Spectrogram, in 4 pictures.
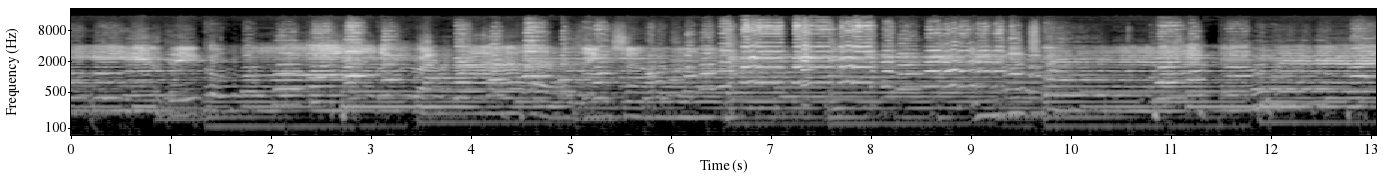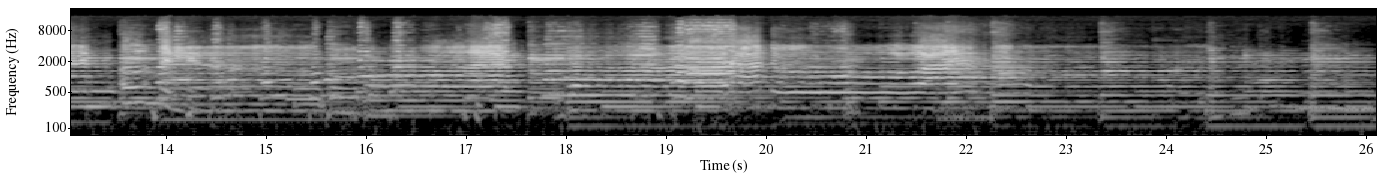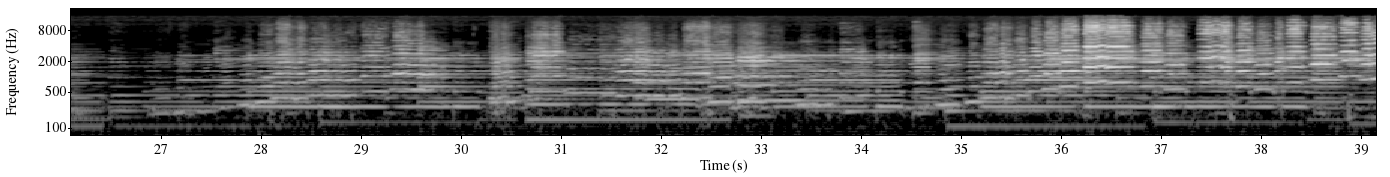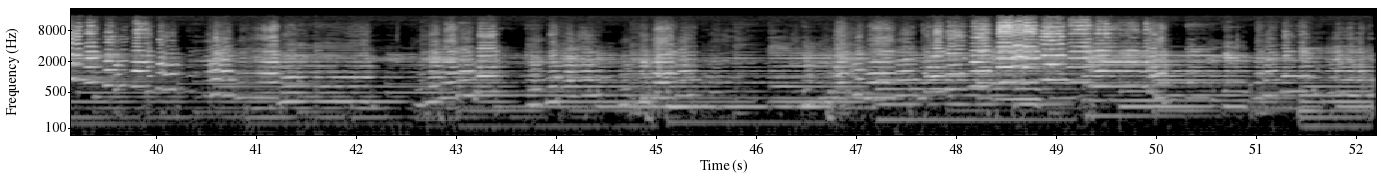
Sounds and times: Harmonica: 0.0 - 52.2.

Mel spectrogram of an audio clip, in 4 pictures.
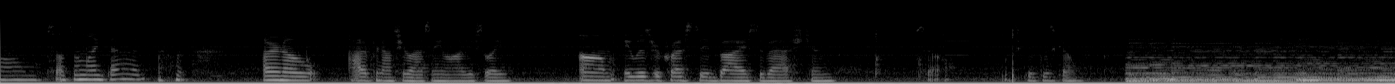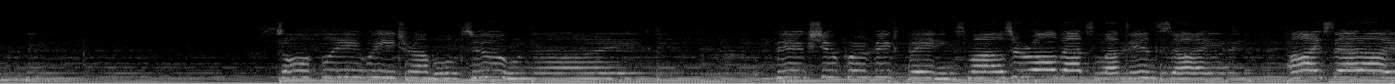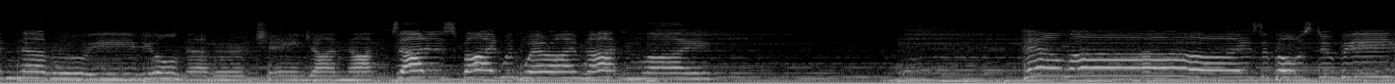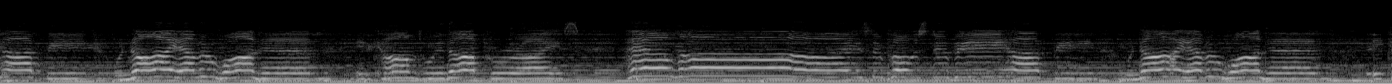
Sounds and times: Music: 8.6 - 55.7.

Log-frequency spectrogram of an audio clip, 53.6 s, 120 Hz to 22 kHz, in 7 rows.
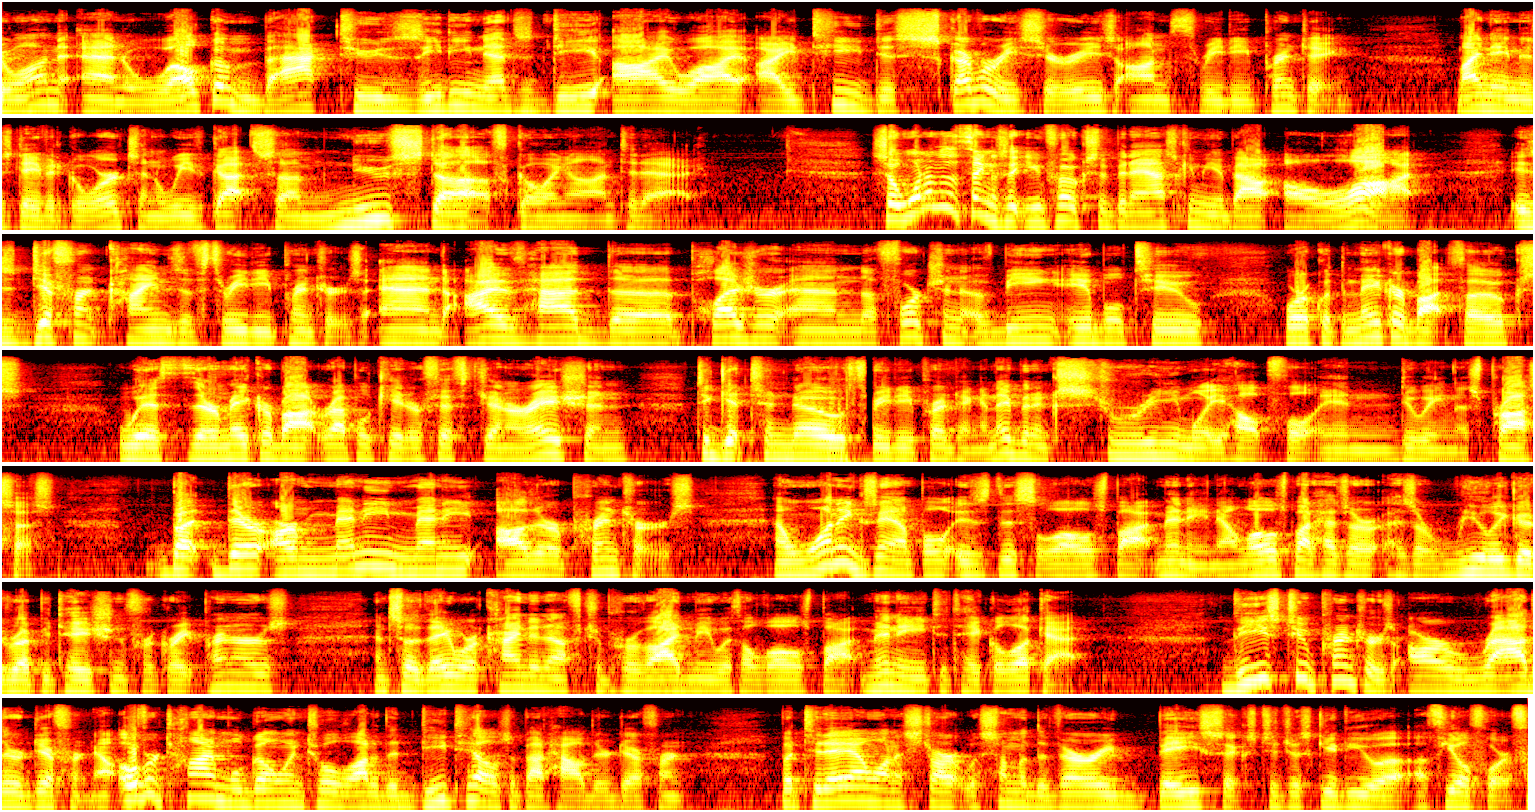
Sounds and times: Speech: 0.0 - 11.2, 12.0 - 43.8, 44.4 - 53.5.

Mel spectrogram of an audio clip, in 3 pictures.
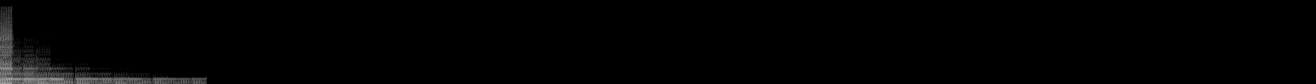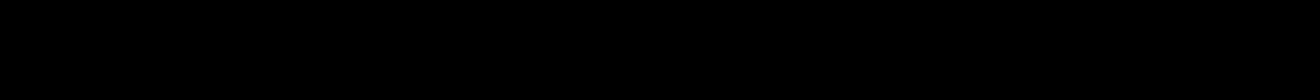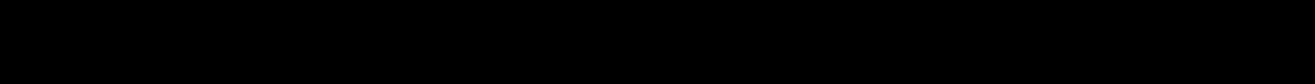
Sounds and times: Music: 0.0 - 2.1.

